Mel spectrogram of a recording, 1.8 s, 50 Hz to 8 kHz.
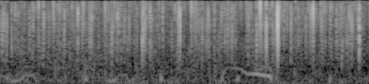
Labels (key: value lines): label: biophony, cascading saw
recorder: SoundTrap 600 or HydroMoth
